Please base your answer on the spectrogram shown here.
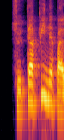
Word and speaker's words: tapis: Ce tapis n'est pas long. Tapis, silent S.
